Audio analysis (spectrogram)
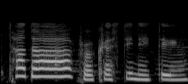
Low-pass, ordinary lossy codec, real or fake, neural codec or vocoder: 7.2 kHz; none; real; none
